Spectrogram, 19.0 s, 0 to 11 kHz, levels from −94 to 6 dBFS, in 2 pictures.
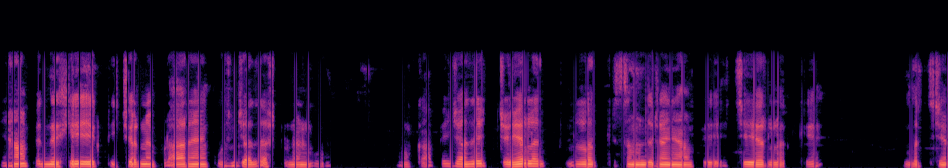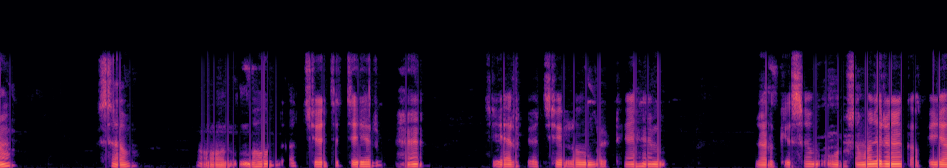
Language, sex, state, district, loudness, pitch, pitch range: Hindi, male, Bihar, Darbhanga, -27 LUFS, 135 Hz, 130-150 Hz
